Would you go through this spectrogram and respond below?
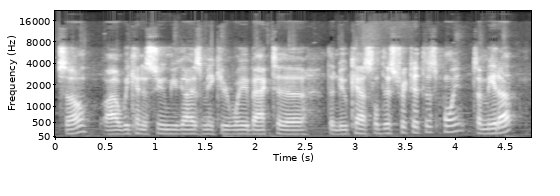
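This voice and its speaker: A man's voice: medium pitch, steady tone, brisk, a bit bright, faint music behind. Male game master, slightly dull lo-fi sound. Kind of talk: casual tabletop game narration.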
